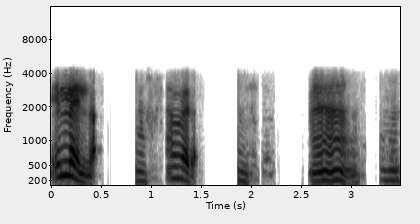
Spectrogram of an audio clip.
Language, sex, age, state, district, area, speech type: Malayalam, female, 45-60, Kerala, Kasaragod, rural, conversation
